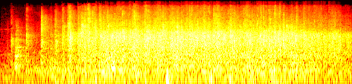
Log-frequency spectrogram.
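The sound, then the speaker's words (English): Audience applause at the start of a talk on the Postgres and MySQL databases builds quickly from a few scattered claps into a dense, steady roar of many hands clapping, holding at a loud, even level for several seconds. “Keep clapping, I'm still clipping.”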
